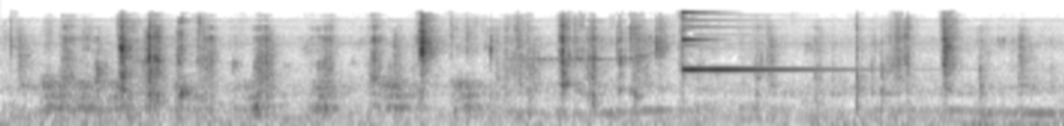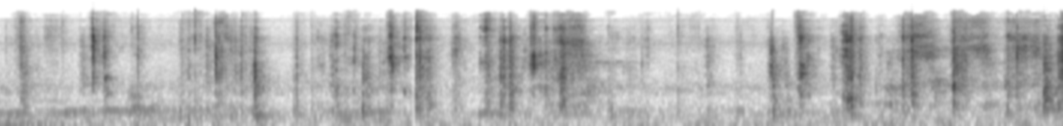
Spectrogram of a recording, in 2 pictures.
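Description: Close-up chewing and mouth sounds of a person eating rice and curry by hand: a dense run of wet clicks and smacks. About four and a half seconds in, a steady high beep-like tone sounds for about a second and a half.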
